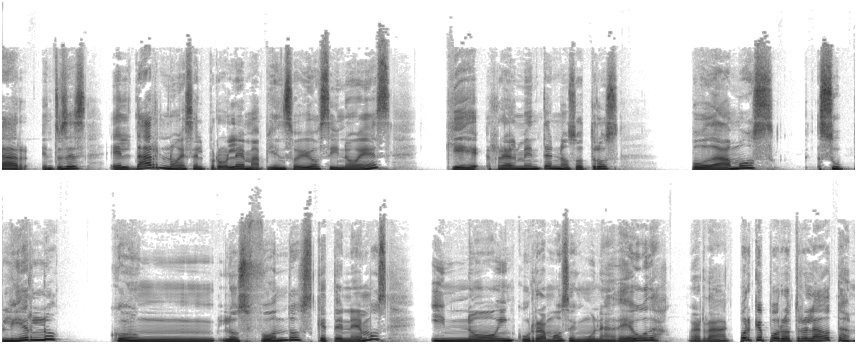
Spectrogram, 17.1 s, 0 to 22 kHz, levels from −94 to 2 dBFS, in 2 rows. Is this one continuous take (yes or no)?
no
